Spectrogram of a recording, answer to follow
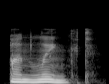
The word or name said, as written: unlinked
